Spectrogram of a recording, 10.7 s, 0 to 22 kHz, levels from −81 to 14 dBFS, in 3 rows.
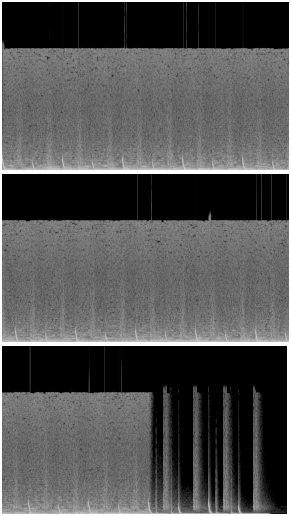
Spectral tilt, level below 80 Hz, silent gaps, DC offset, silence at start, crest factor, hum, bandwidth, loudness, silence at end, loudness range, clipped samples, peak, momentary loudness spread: -5.5 dB/octave; -14 dBFS; none; under 0.1%; 0 s; 12 dB; none; 17 kHz; -13 LUFS; 0.25 s; 1 LU; under 0.1%; 0 dBFS; 5 LU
